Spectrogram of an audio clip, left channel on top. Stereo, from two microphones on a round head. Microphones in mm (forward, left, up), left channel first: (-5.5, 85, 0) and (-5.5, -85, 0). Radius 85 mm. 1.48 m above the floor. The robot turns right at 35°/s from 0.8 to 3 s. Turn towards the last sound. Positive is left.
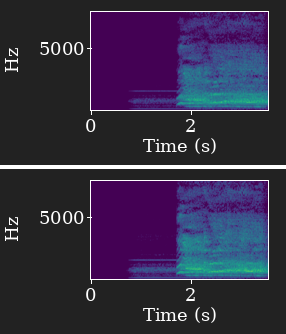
turn(degrees=-25)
